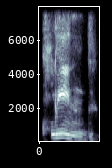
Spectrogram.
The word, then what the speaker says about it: cleaned: Cuando esa N, perdón, si esa N sí tiene sonido, se va a pronunciar como una D, cleaned.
